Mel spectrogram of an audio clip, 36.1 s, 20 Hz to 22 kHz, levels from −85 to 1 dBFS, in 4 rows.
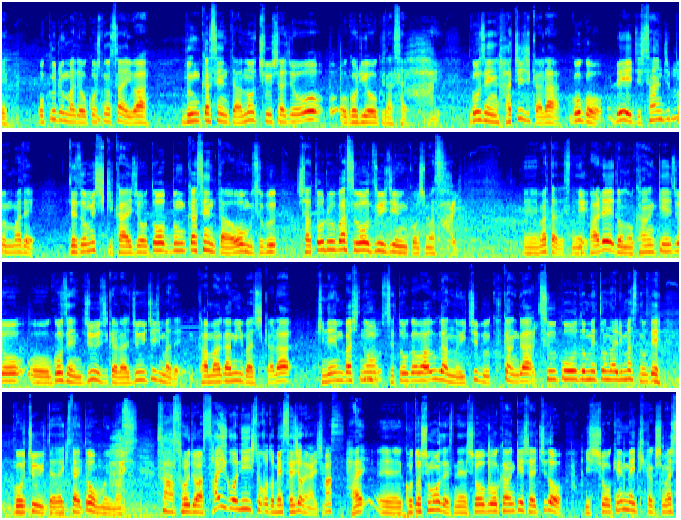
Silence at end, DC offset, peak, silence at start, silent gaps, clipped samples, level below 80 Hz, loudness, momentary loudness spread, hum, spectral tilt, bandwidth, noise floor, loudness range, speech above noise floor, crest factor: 0 s; under 0.1%; -2 dBFS; 0 s; none; under 0.1%; -44 dBFS; -19 LUFS; 10 LU; none; -5.5 dB/octave; 19 kHz; -38 dBFS; 3 LU; 19 dB; 16 dB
